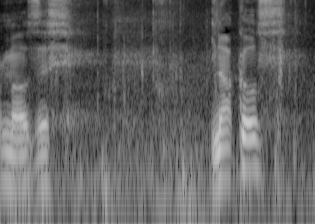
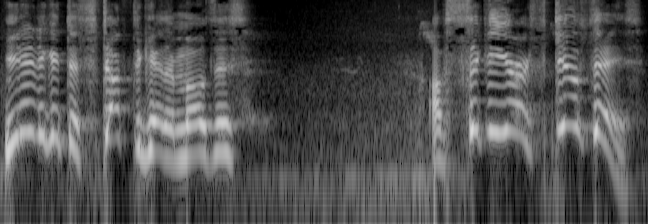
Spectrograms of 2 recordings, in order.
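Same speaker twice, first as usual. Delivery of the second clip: high, heated outburst; furious, pitched-up scolding; raging retort; 6 semitones higher than usual. Acted. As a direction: snap back, sick of excuses. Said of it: "Knuckles, you lost your mind".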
